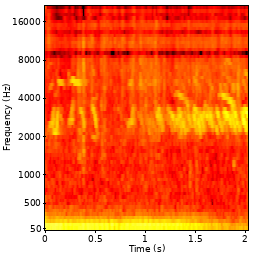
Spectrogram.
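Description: Broiler meat chickens on a small pastured farm cluck continuously and fairly close, a busy overlapping chorus over a steady low rumble, with no talking.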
